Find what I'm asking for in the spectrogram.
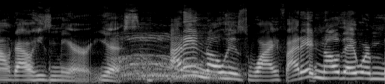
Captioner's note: audience gasps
